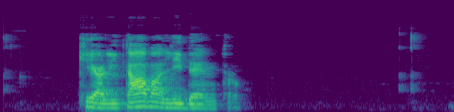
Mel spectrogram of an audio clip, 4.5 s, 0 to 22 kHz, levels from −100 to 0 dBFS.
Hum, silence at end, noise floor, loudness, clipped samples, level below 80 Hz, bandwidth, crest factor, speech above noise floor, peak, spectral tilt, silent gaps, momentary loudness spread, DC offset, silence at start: none; 2.2 s; -88 dBFS; -24 LUFS; under 0.1%; -66 dBFS; 7.6 kHz; 24 dB; 63 dB; -6 dBFS; -4.5 dB/octave; none; 16 LU; under 0.1%; 0.8 s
